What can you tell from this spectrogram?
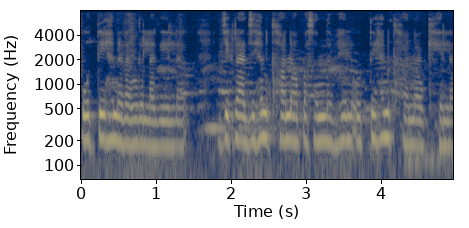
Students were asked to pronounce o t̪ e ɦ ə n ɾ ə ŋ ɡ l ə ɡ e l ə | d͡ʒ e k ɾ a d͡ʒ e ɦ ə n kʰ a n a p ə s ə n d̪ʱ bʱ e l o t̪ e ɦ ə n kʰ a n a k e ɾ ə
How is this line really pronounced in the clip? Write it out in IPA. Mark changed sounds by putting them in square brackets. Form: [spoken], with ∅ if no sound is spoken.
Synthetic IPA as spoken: o t̪ e ɦ ə n ɾ ə ŋ ɡ l ə ɡ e l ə | d͡ʒ e k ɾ a d͡ʒ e ɦ ə n kʰ a n a p ə s ə n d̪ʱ bʱ e l o t̪ e ɦ ə n kʰ a n a [kʰ] e [l] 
